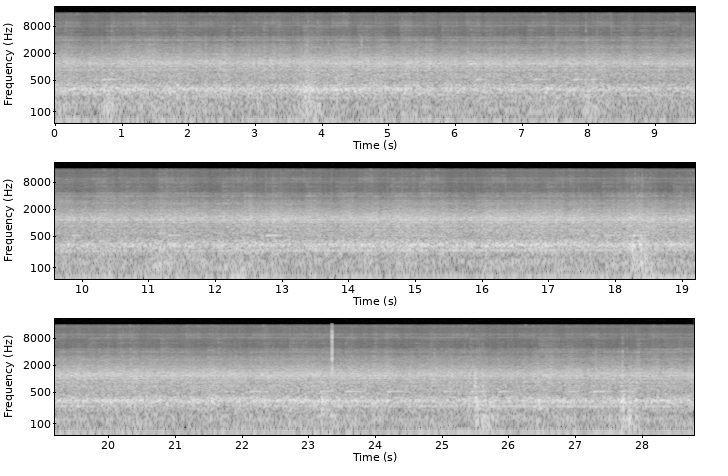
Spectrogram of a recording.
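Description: Steady road noise of a car being driven, with tyre and engine rumble heard from inside the cabin, and a few soft thumps along the way.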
